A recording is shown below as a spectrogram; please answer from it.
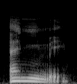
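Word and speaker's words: animée: don't pronounce it so phonetically you will get exactly the same form so masculine form anime and then a feminine form anime okay you don't pronounce this uh but then you should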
